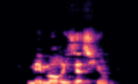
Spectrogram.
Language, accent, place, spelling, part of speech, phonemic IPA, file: French, France, Lyon, mémorisation, noun, /me.mɔ.ʁi.za.sjɔ̃/, LL-Q150 (fra)-mémorisation.wav
- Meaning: memorizing, memorization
